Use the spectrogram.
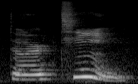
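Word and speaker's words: thirteen: O 13, como eu falei, eu tenho que colocar nos adolescentes lá, né? O teen, a força da minha palavra no teen. Stressed syllable, por isso que eu coloquei em maiúsculo. Então, você pronuncia 13, 13, certo? Força no teen.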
